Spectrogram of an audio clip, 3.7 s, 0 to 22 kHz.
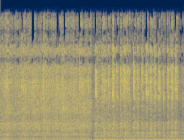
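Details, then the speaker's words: Chevrolet Monte Carlo big block on E85 with ATM Dominator carburetor, first fire after build before turbo kit: catches after cranking, settles to deep steady rumble with even throttle blips; no smoke, good oil pressure, no knocks or rattles; healthy. "Sounds pretty good. It does. No smoke. No smoke. Good oil pressure. No rattles, no knocks."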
